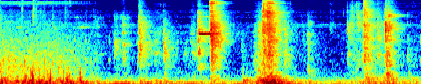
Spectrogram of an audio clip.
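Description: A motel room door being unlocked and opened: a run of small clicks from the key and lock, a short high beep about halfway, then a couple of louder clunks as the latch gives and the door opens.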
